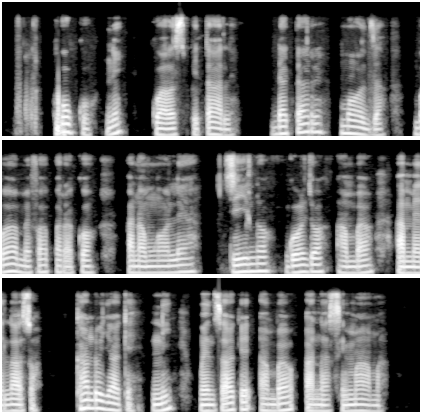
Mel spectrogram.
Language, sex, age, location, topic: Swahili, male, 18-24, Nakuru, health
